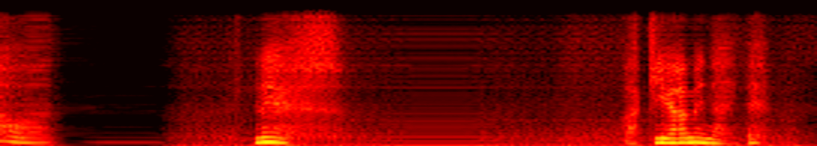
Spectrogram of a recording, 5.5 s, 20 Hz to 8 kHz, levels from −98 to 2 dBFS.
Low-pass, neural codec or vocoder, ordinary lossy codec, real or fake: 7.2 kHz; codec, 16 kHz, about 1 kbps, DyCAST, with the encoder's durations; none; fake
